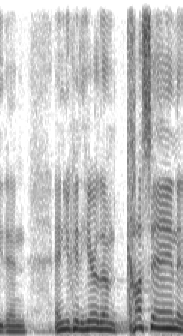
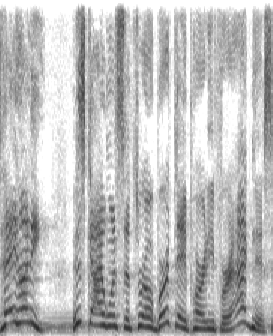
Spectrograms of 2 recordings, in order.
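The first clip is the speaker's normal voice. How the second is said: high-pitched call to the back room; 6 semitones higher than usual. Retold or imitated. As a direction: holler excitedly for your wife. Calling to wife in the back.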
